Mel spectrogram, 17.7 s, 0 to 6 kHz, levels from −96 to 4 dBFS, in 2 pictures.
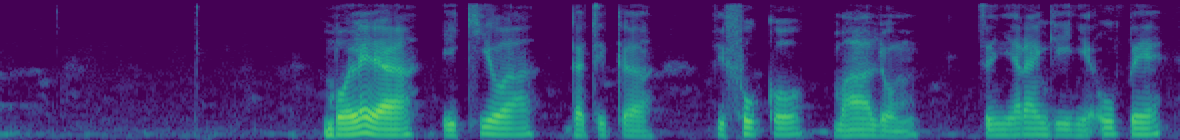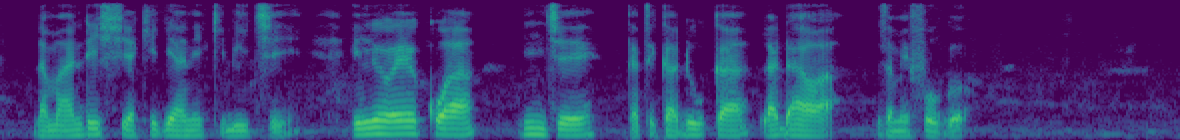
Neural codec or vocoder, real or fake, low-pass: codec, 16 kHz, 4 kbps, FreqCodec, larger model; fake; 5.4 kHz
